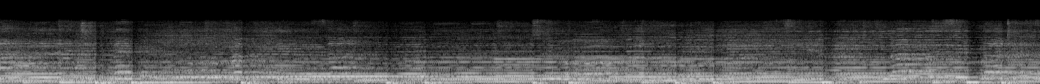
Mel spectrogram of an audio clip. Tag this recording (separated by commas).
Music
